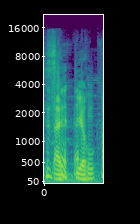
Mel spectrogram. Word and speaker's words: 田中: 他说，可是问题是因为以前就发现到，如果你念田田中，大家会觉得你是去田里面做事，可是那是一个地名，对，它就变成另外一个发音，对对对，是田中，好好无聊啊！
